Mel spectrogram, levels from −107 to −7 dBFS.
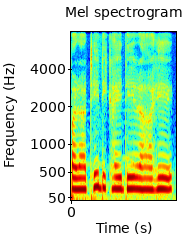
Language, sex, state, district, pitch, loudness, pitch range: Hindi, female, Arunachal Pradesh, Papum Pare, 205 Hz, -13 LUFS, 200-210 Hz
